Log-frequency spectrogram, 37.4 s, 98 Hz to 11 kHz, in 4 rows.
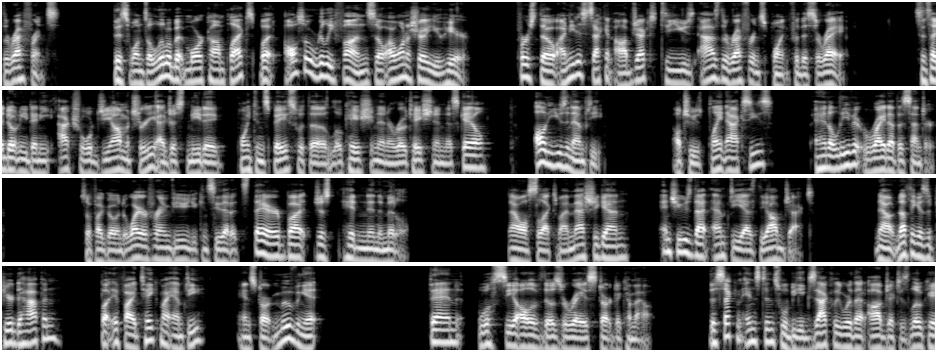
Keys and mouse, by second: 8.5 shift+a, 20.3 click, 23.6 click, 25.4-26.8 drag, 29.4 click, 30.5 g.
